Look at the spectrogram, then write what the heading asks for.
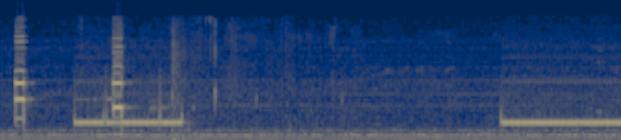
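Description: Telephone keypad tones on a call to a tribal court's automated phone menu: two short beeps of dialed tones come with a steady electronic tone. The tone stops, then resumes near the end, over a low, constant line hum.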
